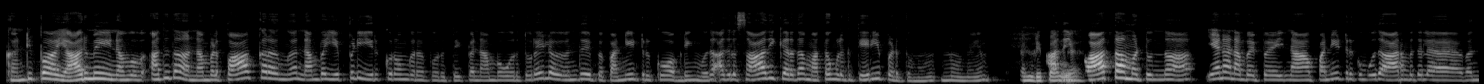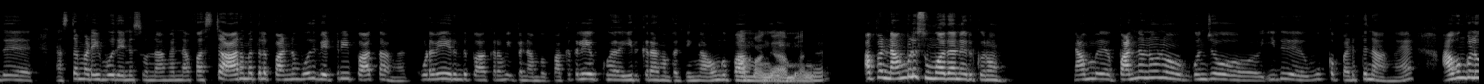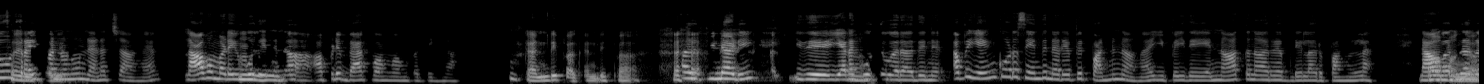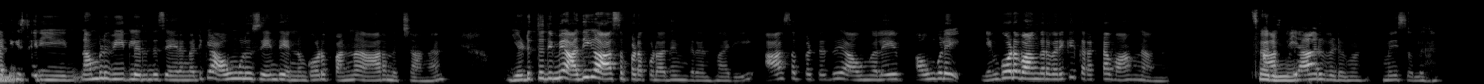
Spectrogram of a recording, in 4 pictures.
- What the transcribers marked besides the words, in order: unintelligible speech; laugh
- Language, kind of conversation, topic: Tamil, podcast, தோல்வி ஏற்பட்டால் அதை வெற்றியாக மாற்ற நீங்கள் என்ன செய்ய வேண்டும்?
